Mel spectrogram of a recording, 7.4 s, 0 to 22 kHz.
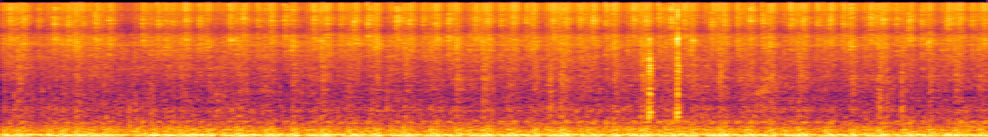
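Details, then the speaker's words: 1964 Austin Healey 3000 Mk 3 six-cylinder, cold start after weeks unused, full choke: lumpy, uneven low rumble with stumbling beats, not yet firing on all six; cold-start misfire, later clears. "so close but it's not yet running on all six and we haven't yet seen anything on the rev counter"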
